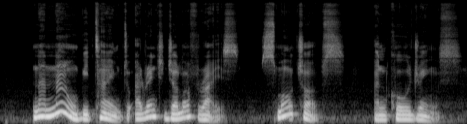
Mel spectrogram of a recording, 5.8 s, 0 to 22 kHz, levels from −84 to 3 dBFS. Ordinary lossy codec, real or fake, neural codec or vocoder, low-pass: none; real; none; 19.8 kHz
